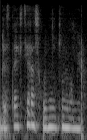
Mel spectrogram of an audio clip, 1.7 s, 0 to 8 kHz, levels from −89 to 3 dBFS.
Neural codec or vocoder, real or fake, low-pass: codec, 44.1 kHz, 2.6 kbps, DAC; fake; 7.2 kHz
